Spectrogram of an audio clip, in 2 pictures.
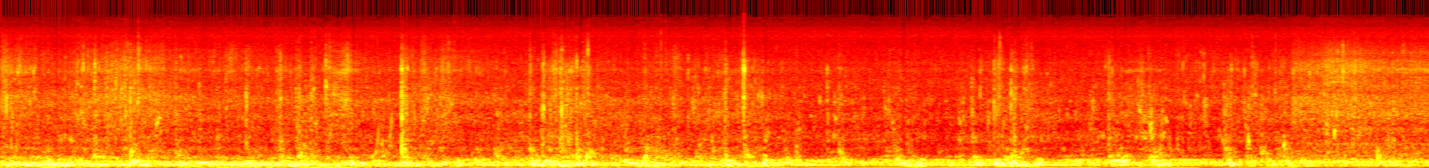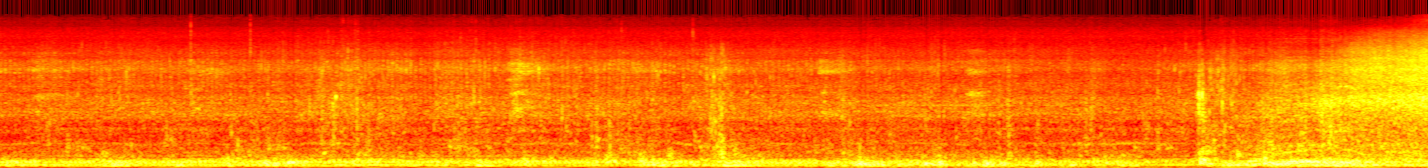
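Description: Wind buffets the microphone outdoors on open sea.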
